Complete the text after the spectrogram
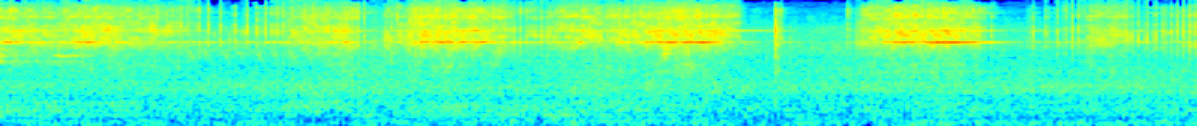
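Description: A fishing reel clicks and whirs as its handle is cranked in bursts.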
